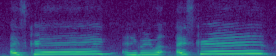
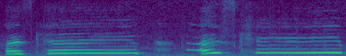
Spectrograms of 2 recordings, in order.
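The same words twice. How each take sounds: First: High, loud singsong holler; calling out. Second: Put-on very high toddler squeal, long-held vowel; Alexa. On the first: Retold or imitated. Friend offering everybody ice cream, high sing-out call. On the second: Two-year-old in the stroller demanding ice cream, imitated high scream. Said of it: "then Alexa starts screaming".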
